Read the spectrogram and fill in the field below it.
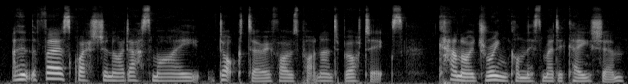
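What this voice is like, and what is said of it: Congested, thick voice from a cold. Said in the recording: “I don't know if you can hear it in my voice, but I'm a bit thick with cold at the minute”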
